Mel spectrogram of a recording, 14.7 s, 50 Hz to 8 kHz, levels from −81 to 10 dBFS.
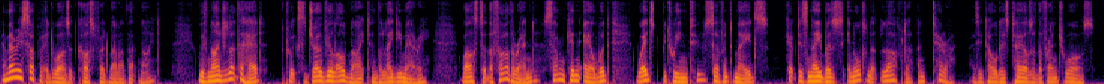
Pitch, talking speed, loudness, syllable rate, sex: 110 Hz, 215 wpm, -19 LUFS, 5.8 syllables/s, male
